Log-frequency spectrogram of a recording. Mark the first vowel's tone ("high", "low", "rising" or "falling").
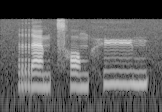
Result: low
